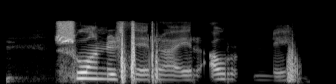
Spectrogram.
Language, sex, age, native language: Icelandic, male, 8, Icelandic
